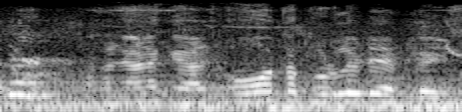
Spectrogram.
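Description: A Bully dog barks in short yips mixed in with people talking nearby, the barking partly buried under the voices.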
